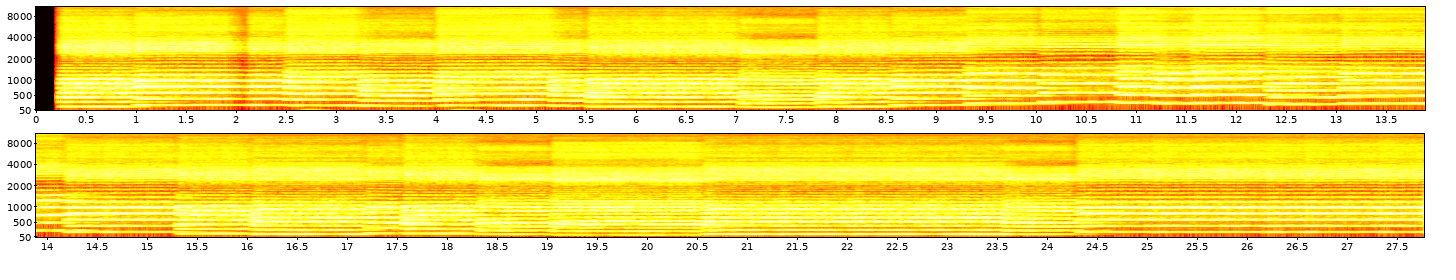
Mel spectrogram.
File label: Hotaru no Hikari Baritone Tenor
